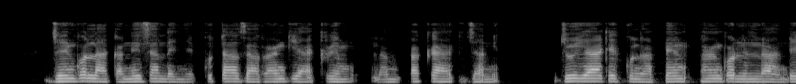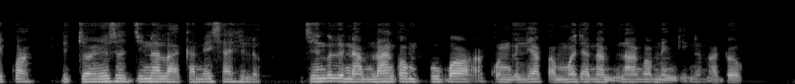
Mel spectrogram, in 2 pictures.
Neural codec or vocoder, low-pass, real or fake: codec, 44.1 kHz, 3.4 kbps, Pupu-Codec; 7.2 kHz; fake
